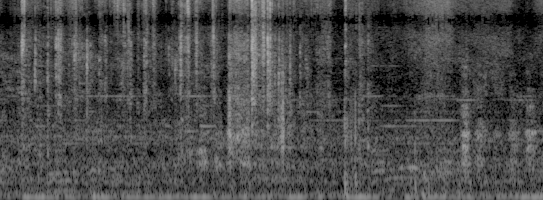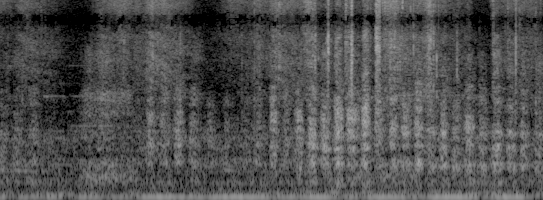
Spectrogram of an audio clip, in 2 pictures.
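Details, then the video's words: Pet Labrador Retriever panting during a calm session of drinking water and obeying commands: steady, breathy, low huffs at roughly ninety a minute, slightly uneven, over a soft background hiss. "Терапія лабрадором. ASMR: собака п’є воду та слухається"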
